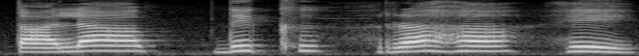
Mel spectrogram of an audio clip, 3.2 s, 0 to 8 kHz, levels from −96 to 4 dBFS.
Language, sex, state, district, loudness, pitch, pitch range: Hindi, female, Madhya Pradesh, Bhopal, -14 LUFS, 260 Hz, 225-275 Hz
